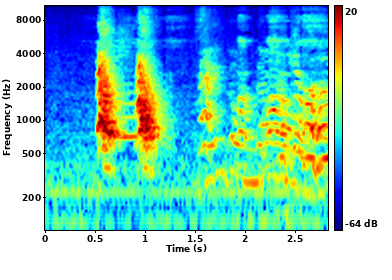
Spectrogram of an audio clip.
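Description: A dog barks twice in quick succession, fairly loud and close, followed by softer whiny yips and vocal sounds.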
